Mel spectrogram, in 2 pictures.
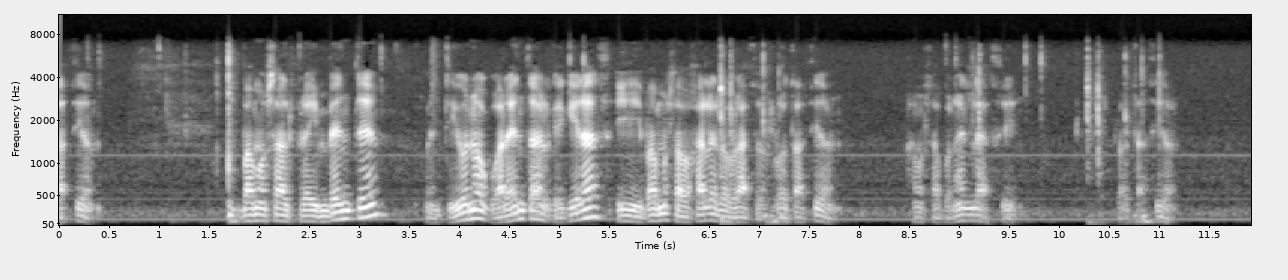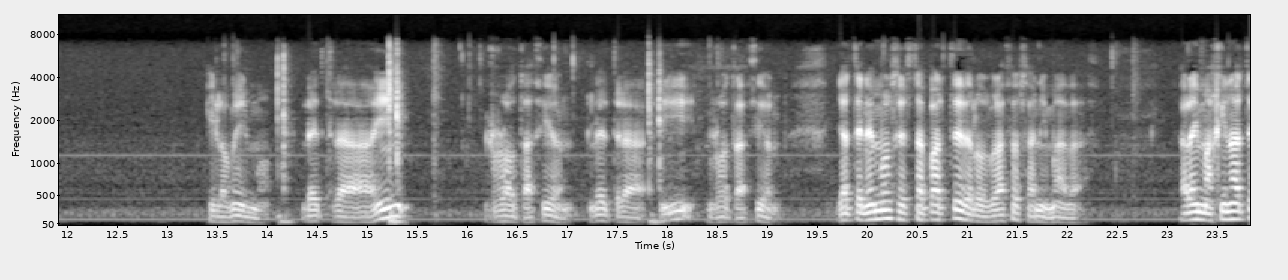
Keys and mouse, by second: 5.2-6.6 middle drag, 5.2-6.6 right drag, 6.6 r, 9.0-20.8 middle drag, 9.7 right click, 10.3 r, 15.2 i, 16.9 right click, 17.9 i, 20.2-23.8 drag.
